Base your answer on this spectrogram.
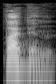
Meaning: dad’s, father’s
- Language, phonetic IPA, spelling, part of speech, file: Russian, [ˈpapʲɪn], папин, adjective, Ru-папин.ogg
